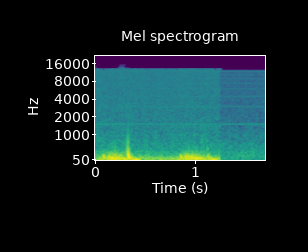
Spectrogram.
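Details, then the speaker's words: Aortic valve stenosis: harsh mid-systolic murmur heard above the clavicle, showing clear radiation there, unlike the little radiation heard at the apex. "we didn't hear much radiation out at the apex but here there's clear radiation above the clavicle"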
